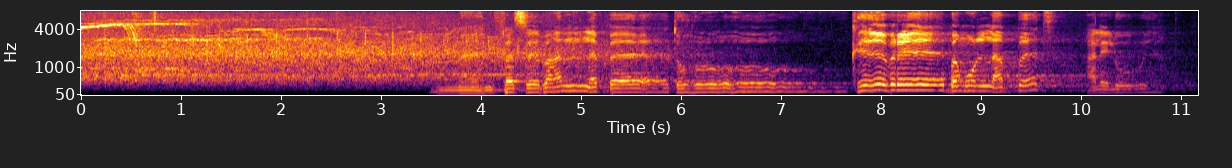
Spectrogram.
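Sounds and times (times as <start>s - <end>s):
applause and clapping for God at a worship service: 0.0s - 6.6s
speech: 3.5s - 10.9s.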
